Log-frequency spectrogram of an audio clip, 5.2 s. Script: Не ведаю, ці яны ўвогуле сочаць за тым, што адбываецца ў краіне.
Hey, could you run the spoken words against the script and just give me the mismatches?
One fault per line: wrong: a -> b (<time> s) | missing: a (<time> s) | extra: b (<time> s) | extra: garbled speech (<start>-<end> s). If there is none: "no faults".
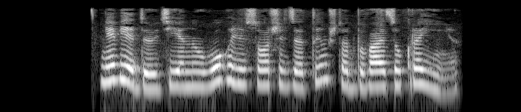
no faults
